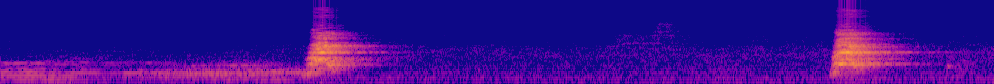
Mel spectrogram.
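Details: Dog barking indoors: a soft whining tone first, then two sharp, loud single barks about two and a half seconds apart, with silence between.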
